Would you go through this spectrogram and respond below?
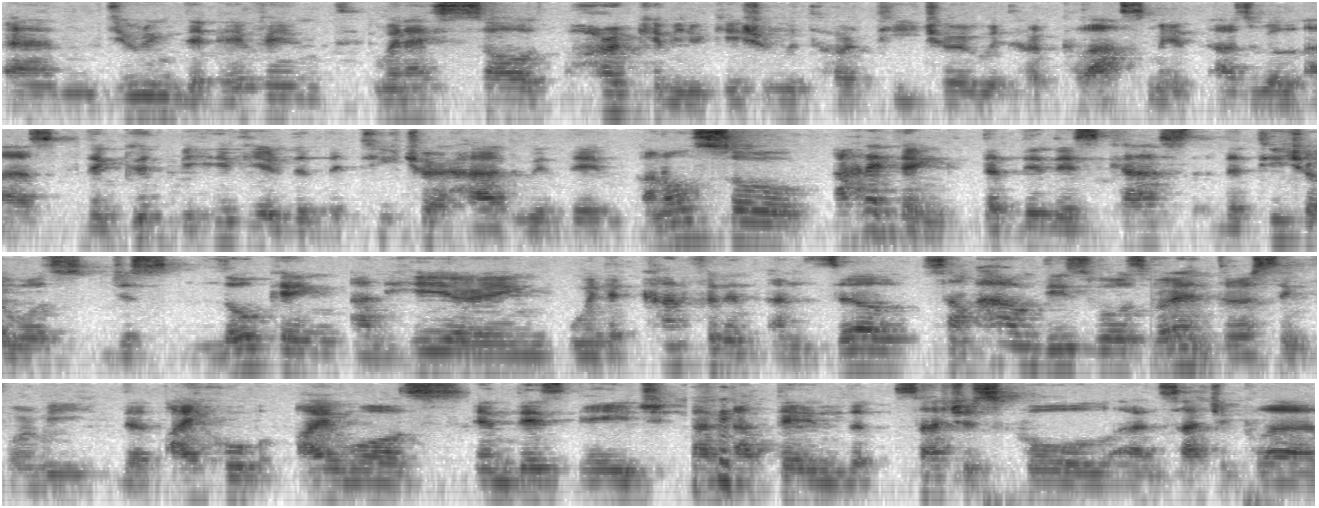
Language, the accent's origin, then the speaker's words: English; Takhar, Afghanistan; moved away as an adult; now in Virginia, United States; I'm from Afghanistan, and I grew in one of the north provinces of Afghanistan. It is called Takhar province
